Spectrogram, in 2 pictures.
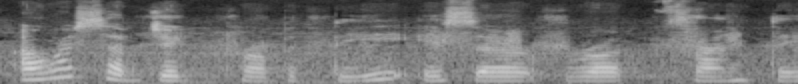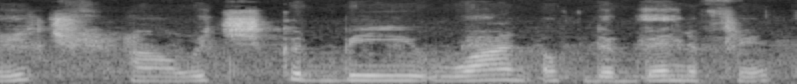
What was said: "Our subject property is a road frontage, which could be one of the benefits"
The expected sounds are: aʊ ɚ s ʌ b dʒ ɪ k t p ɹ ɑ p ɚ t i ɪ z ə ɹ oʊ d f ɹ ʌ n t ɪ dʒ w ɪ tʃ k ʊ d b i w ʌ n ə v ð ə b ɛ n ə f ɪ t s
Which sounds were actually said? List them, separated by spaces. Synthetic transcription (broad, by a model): aʊ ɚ s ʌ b dʒ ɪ k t p ɹ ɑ p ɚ t i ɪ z ə ɹ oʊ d f ɹ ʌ n t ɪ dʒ w ɪ tʃ k ʊ d b i w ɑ n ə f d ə b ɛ n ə f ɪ t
